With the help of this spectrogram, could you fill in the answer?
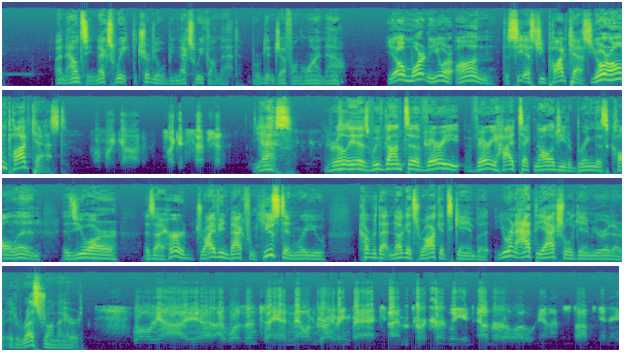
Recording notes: first has a phone call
